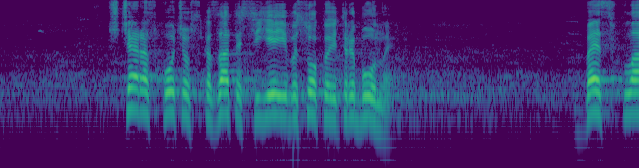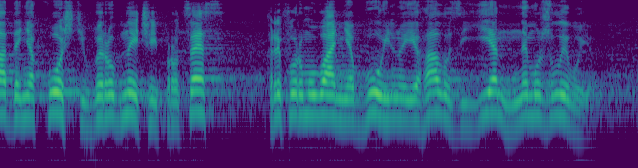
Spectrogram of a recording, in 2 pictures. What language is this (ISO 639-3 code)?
ukr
